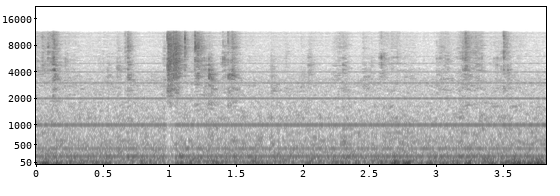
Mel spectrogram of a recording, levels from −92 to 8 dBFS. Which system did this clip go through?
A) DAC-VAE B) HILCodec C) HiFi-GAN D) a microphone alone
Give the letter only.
D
